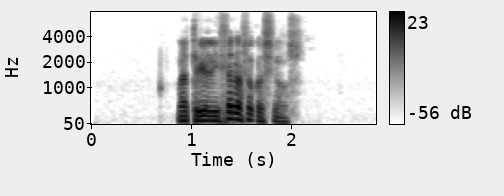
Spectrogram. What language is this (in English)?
Galician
